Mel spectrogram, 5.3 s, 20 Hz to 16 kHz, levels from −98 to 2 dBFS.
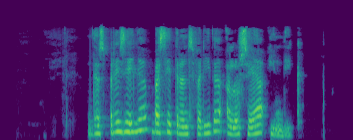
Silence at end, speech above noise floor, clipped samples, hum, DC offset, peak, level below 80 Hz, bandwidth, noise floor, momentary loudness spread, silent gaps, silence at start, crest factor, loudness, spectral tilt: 0.8 s; 52 dB; under 0.1%; none; under 0.1%; -6 dBFS; -64 dBFS; 8 kHz; -75 dBFS; 15 LU; none; 1.35 s; 20 dB; -23 LUFS; -3.5 dB/octave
